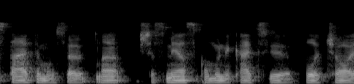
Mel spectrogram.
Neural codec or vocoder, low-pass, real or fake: none; 7.2 kHz; real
